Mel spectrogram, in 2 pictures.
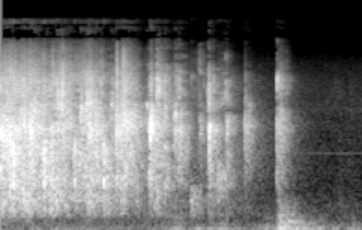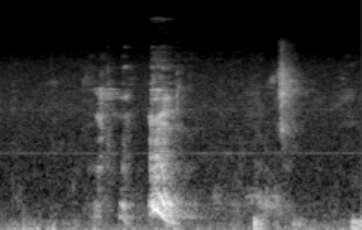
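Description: A burst of audience applause at a church gathering, welcoming a pastor who is about to speak. The clapping is dense and fairly loud and fades out after about three seconds, followed by scattered soft thumps and shuffling noises.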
